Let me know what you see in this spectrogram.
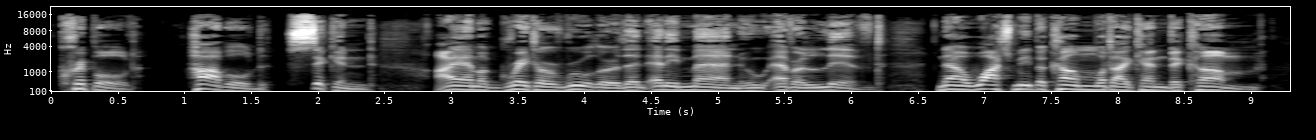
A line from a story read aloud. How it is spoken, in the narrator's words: he bellowed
